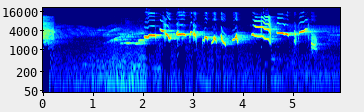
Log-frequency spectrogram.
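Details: Oriental magpie-robin (kacer) in 'konslet' state, high breeding drive and agitation: after a quiet start, a rapid burst of loud, sharp whistled notes, slurred trills and clipped chips, packed together almost without pause.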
